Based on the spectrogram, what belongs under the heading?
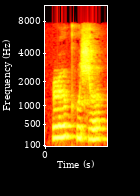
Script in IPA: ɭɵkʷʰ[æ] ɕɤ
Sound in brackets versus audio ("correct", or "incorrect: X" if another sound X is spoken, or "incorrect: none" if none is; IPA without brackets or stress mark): incorrect: ə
